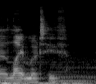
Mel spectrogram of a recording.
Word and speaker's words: leitmotif: Is that how that's pronounced? I thought it was I think Leet. so. I thought it was like Leet, like the planetologist from Dune. Yeah, not according to my sources, it's not.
